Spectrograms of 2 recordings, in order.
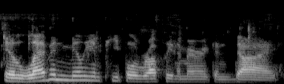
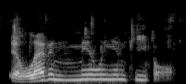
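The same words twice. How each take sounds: First: Said in the usual way. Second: "Eleven million people", slower, with "million" pushed higher; stress on million. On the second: Shown as a demonstration. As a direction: lean hard on "million". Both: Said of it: "repeats the figure for emphasis".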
